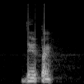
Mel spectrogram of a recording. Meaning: masculine plural of dépeint
- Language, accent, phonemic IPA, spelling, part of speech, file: French, Canada, /de.pɛ̃/, dépeints, adjective, LL-Q150 (fra)-dépeints.wav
